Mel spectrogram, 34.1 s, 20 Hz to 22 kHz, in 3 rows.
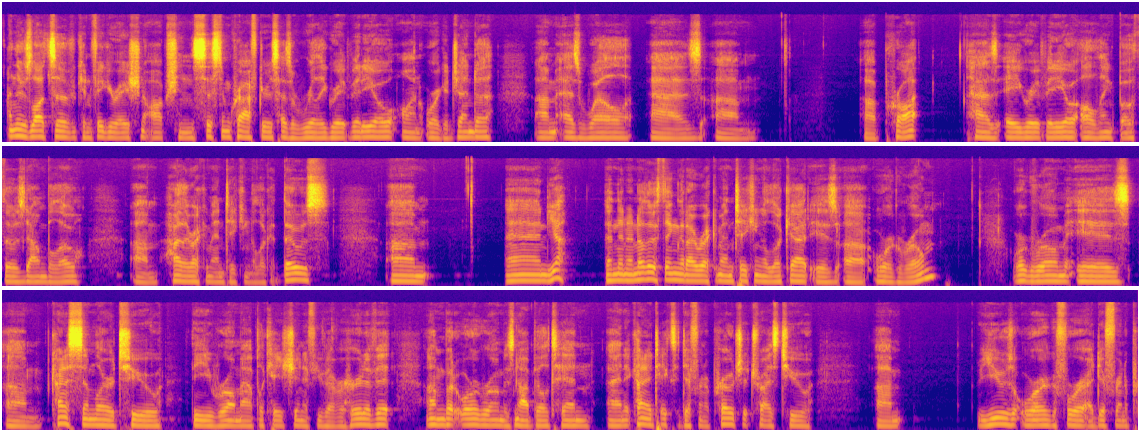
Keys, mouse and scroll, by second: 14.1 ctrl+n, 14.5 ctrl+n, 15.5 ctrl+n, 15.9 ctrl+n, 16.9 ctrl+n, 17.2 ctrl+n, 22.2 click, 22.2 double click, 22.3 double click, 23.1 ctrl+alt+b, 23.3 ctrl+alt+b, 23.7 ctrl+f, 23.8 ctrl+f, 24.2 ctrl+f, 24.4 ctrl+alt+space, 24.6 ctrl+alt+space, 25.0 ctrl+g, 25.1 ctrl+alt+space, 27.6 ctrl+g.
